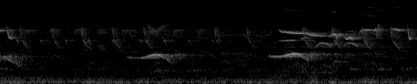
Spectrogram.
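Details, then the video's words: Birds calling at sunrise in the morning: a busy chorus of short, high chirps and downward-sweeping notes overlapping throughout, with a few thin whistled phrases, over a low steady background hum. "সকালবেলায় সূর্য ওঠার মুহূর্তে পাখির ডাকে মুখরিত পরিবেশ"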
